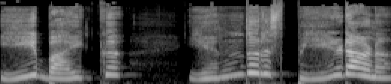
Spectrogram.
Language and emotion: Malayalam, surprised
